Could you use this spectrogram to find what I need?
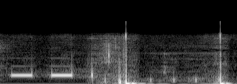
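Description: A telephone number is dialed: two long, steady electronic tones sound first, followed by a run of sharp clicks and knocks in an uneven rhythm.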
